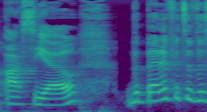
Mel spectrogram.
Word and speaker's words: Accio: need your help because I read the books a CEO or a CEO a CEO a CEO I think yeah they pronounce it Accio in the mood we said Akio heart Z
